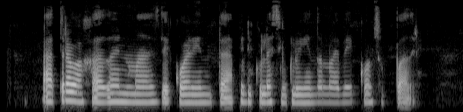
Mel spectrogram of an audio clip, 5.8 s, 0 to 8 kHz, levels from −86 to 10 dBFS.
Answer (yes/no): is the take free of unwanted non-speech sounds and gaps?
yes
